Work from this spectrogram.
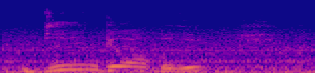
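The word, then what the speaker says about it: Bingerbrück: L'U avec le tréma se prononce comme notre U. Ah ok, oui, je me disais bien qu'il y avait un bail comme ça. Bingerbruck, donc.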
